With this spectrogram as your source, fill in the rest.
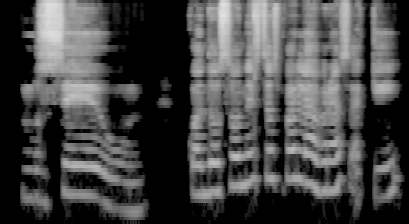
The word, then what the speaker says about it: Museum: Cuidado porque en muchas palabras encontrarás estas dos vocales juntas pero en sílabas distintas como Museum.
